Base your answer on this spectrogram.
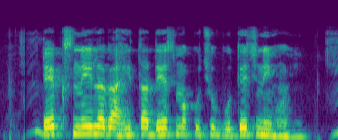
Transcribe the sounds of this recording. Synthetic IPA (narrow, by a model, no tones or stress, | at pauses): ʈeːksnɐɦĩləɡaːɦit̪ad̪eːsmẽkʊt͡ʃʰubuːt̪et͡ʃnɐɦĩɦoːɦĩː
